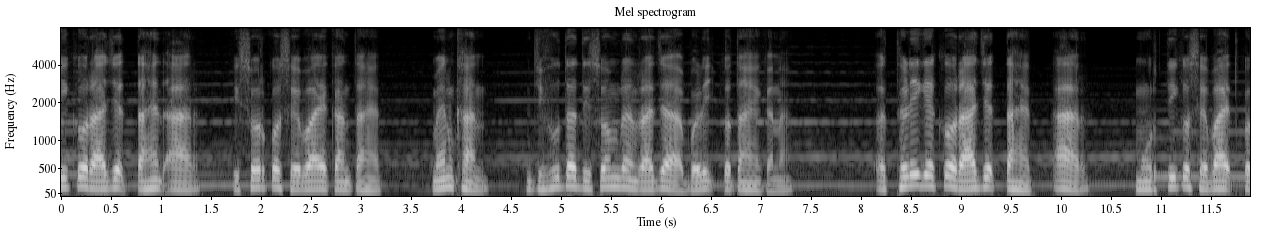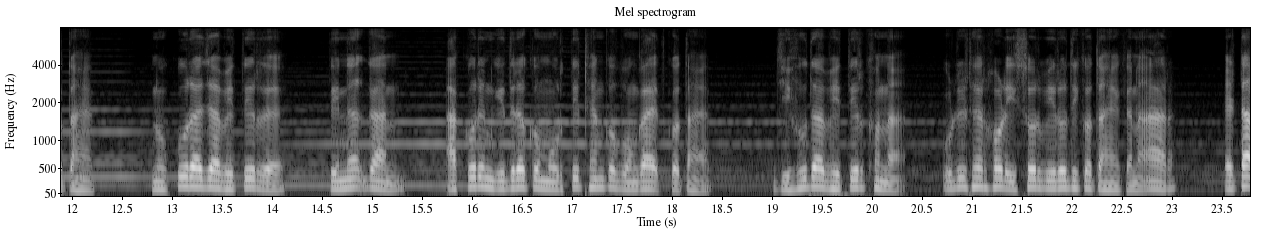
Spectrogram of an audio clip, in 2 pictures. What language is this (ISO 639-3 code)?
ben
